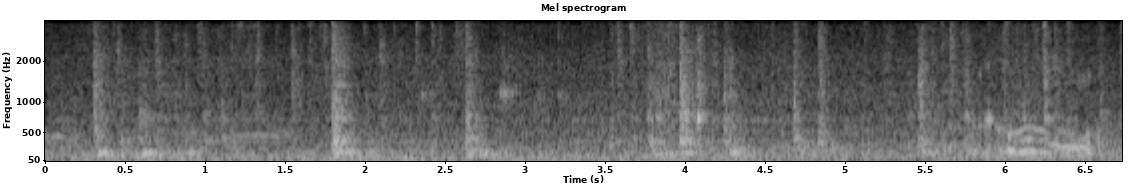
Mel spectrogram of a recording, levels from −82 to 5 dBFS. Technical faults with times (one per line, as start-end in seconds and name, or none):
none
